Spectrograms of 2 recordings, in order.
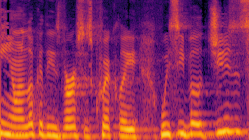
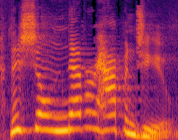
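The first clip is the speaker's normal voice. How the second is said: mildly rebuking, higher pitch; 7 semitones higher than usual. Acted. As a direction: quote an emphatic protest in a raised pitch. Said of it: "began to rebuke him".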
